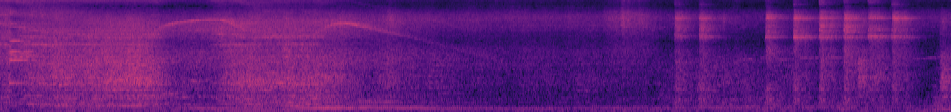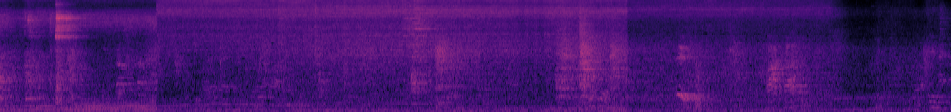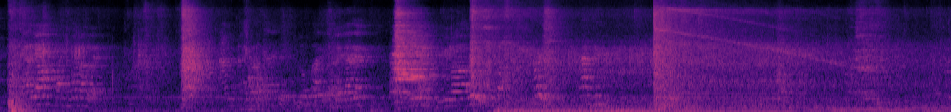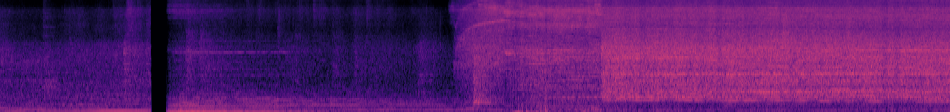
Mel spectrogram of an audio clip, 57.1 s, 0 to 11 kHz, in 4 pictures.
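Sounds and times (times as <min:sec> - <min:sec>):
hammer striking steel: 0:00.0 - 0:02.1, 0:10.1 - 0:15.6, 0:34.4 - 0:39.0, 0:45.3 - 0:48.4
low workshop hum: 0:00.0 - 0:57.0
steady hiss: 0:15.8 - 0:27.0.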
